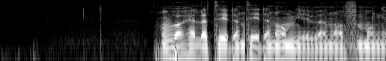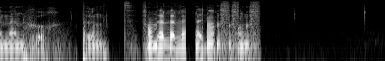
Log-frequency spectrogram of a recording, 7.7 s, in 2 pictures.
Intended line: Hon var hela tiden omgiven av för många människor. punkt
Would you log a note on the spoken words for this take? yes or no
yes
